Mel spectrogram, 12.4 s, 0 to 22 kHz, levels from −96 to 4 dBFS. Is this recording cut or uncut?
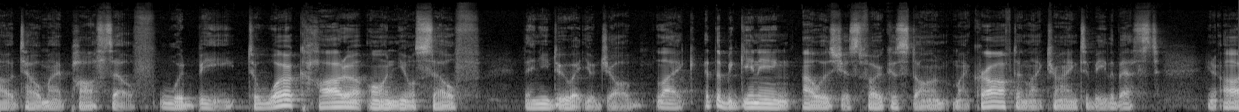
uncut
